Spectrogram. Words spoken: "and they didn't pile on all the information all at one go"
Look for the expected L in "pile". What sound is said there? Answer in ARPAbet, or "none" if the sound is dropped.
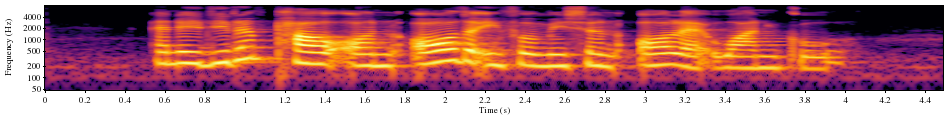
W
